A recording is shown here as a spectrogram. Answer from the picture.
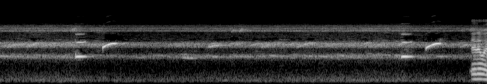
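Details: Coqui frogs, an invasive species on Maui, replayed call: bright rising two-part chirps at about one and four seconds over constant high-pitched chorus bands, ending with a short clatter.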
